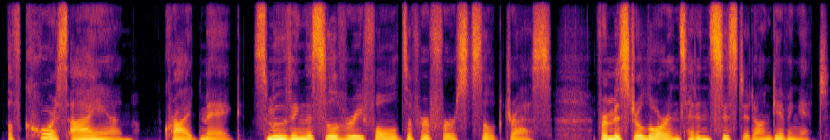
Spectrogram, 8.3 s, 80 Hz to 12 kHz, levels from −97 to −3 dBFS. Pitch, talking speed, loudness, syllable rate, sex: 200 Hz, 165 wpm, -17 LUFS, 4.4 syllables/s, female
